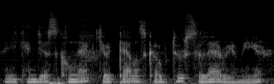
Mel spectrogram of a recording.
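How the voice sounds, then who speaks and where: Guy doing a casual livestream, half whispering, kinda croaky, noise in the background. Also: a little fast, a little mellow. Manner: keeping voice low for sleeping household. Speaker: astronomy livestream host. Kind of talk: casual live chat with viewers.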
